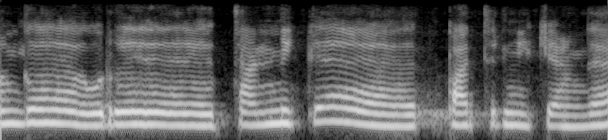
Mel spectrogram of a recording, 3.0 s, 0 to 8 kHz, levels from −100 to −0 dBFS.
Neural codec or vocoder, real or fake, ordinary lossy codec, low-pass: codec, 24 kHz, 3 kbps, HILCodec; fake; none; 7.2 kHz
